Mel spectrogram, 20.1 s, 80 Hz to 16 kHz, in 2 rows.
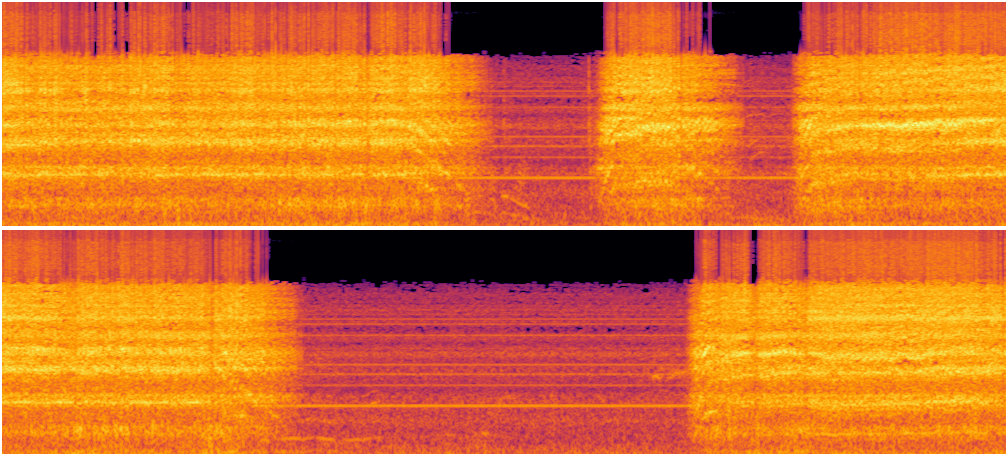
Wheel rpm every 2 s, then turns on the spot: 230, 190, 50, 70, 220, 210, 10, 0, 120, 220.
none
